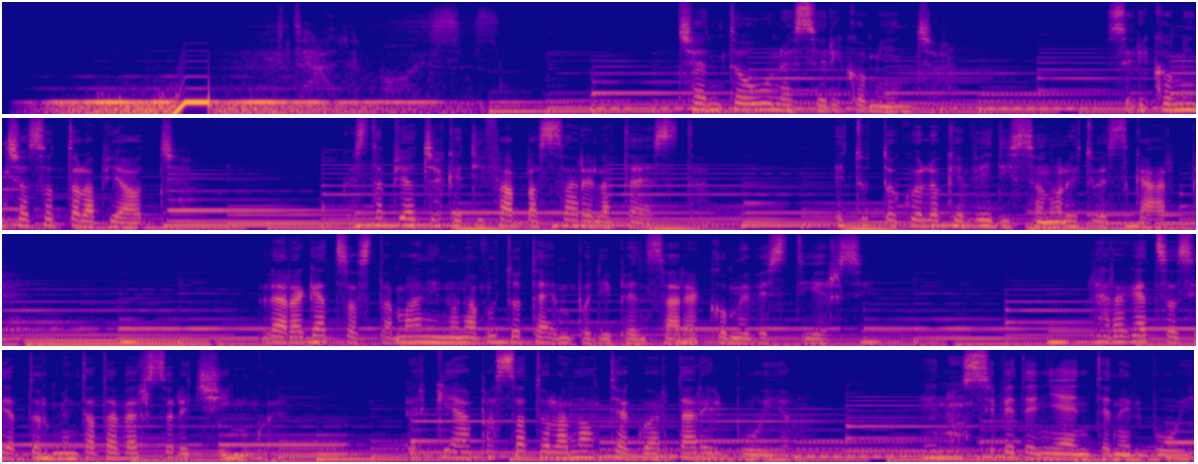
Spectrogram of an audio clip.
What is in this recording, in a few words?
italian voices naked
